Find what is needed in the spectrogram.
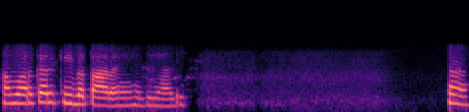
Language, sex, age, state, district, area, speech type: Hindi, female, 45-60, Uttar Pradesh, Pratapgarh, rural, conversation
